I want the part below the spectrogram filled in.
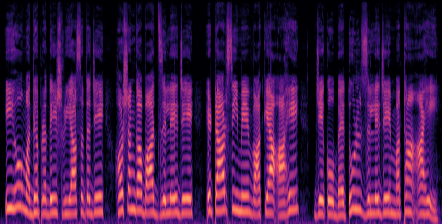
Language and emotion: Sindhi, neutral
